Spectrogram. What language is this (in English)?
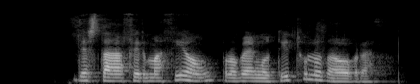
Galician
